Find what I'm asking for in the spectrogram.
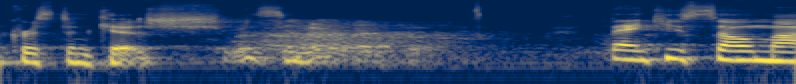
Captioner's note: audience laughing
